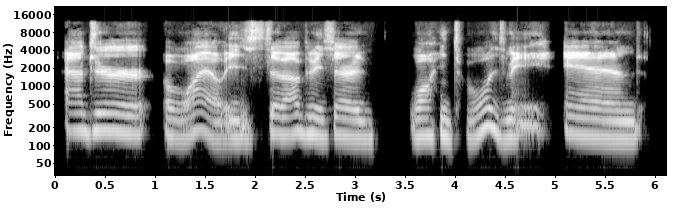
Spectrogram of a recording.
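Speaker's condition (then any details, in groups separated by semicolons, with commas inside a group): Congenital muscular dystrophy; uses ventilator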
